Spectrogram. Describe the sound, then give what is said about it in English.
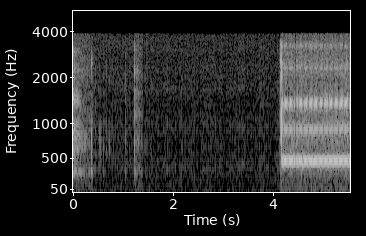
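After a near-silent stretch with a couple of soft clicks, a loud, steady ringback tone of an outgoing phone call to a friend begins and hums continuously to the end, with no one speaking. “It's ringing.”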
